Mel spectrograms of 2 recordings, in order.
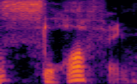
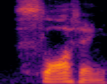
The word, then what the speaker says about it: sloughing: Sloughing. Sloughing. Blah. And I always thought it was slotting because it's like draft. Because it's SLOUGHT.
